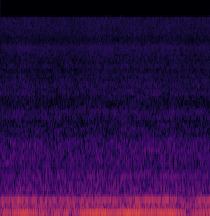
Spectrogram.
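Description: A steady, low-pitched hum, like a fan or appliance motor running in the room, with no other distinct sounds.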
